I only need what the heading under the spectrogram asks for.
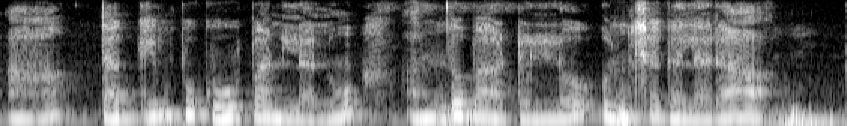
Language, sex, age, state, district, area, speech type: Telugu, female, 18-30, Telangana, Karimnagar, urban, spontaneous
